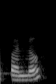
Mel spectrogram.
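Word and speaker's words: Fallot: es principalmente lo que es la tecnología de falo y así se pronuncia decían que la tecnología de faldo presentaba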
